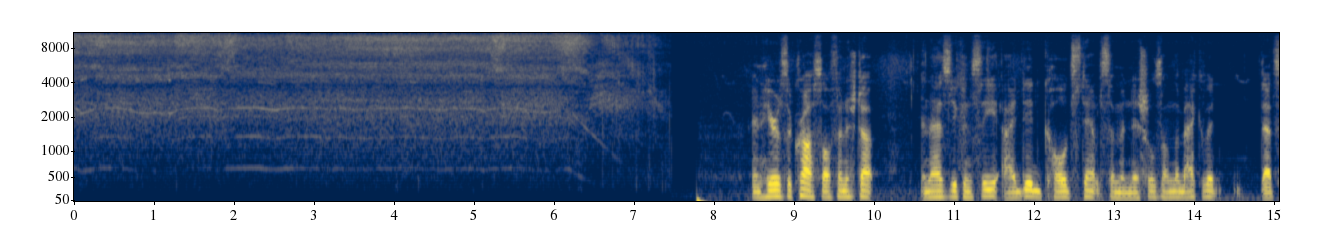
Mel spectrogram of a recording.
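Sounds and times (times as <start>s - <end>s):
grinder spinning down: 0.0s - 7.5s.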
